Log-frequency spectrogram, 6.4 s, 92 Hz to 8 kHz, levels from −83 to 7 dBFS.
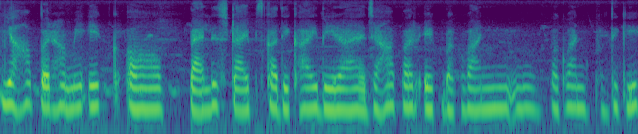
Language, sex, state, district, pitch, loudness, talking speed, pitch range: Hindi, female, Chhattisgarh, Korba, 220 Hz, -18 LUFS, 190 wpm, 210-225 Hz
